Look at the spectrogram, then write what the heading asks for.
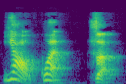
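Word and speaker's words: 药罐子: Now we add a 子 at the end, and we have to say it in the same light tone, which is like non-directional, and we mark it with a circle on the top.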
